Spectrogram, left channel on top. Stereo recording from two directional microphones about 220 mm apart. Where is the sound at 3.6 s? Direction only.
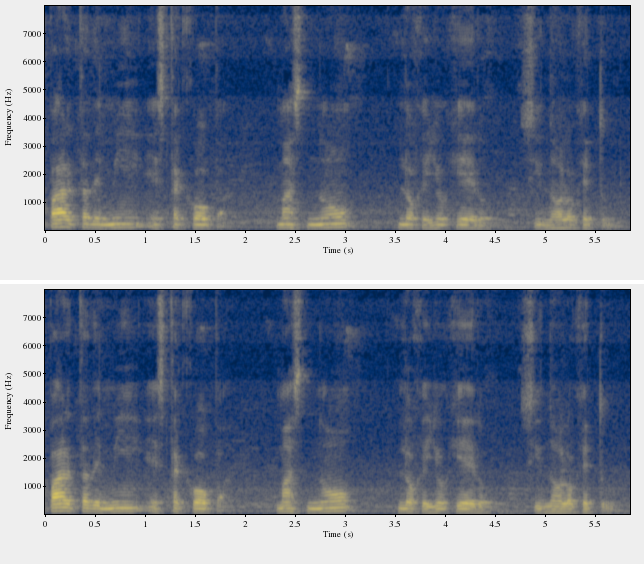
40° right (ahead or behind).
